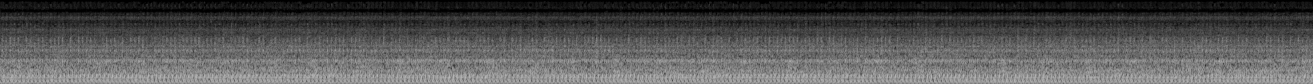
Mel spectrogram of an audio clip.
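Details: Small engine driving the water pump of a vintage custom gold trommel wash plant, spun fast through the small pulley: steady pulsing drone, hardly any water pumped; owner finds faster speed worsens oscillation and reduces flow, so plans slowing it.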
